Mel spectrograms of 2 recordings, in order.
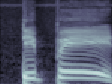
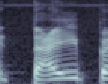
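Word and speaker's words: type: है, बाइक पढ़ना है, टिपे, टिपे नहीं है, टाइप है, ई साइलेंट है।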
